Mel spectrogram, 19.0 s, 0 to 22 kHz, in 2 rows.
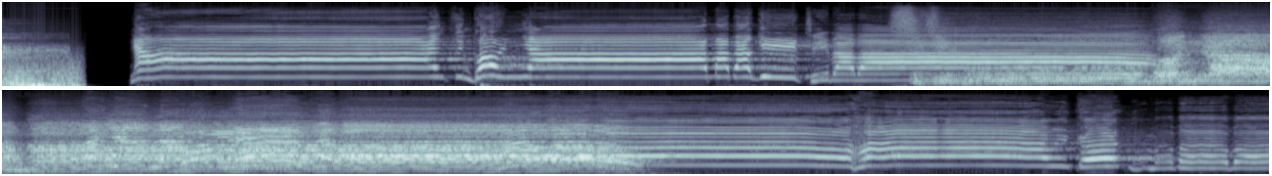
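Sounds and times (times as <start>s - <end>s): choir singing a cappella: 6.7s - 14.6s.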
